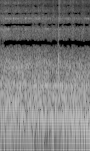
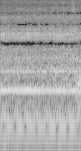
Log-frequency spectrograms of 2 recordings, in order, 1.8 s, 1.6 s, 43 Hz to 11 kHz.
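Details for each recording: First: 2003 GMC Envoy 4.2 V6, misfire out of the blue after exhaust manifold replacement, heard at exhaust: uneven, stumbling low putter with engine shaking at idle; cause turned out to be a bad coil pack, plugs also replaced. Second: 2003 GMC Envoy 4.2 V6 after repair of terrible misfire, new spark plugs and replacement of a bad coil pack, idling cold: even smooth hum with no stumble; normal idle, no more miss, good power.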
